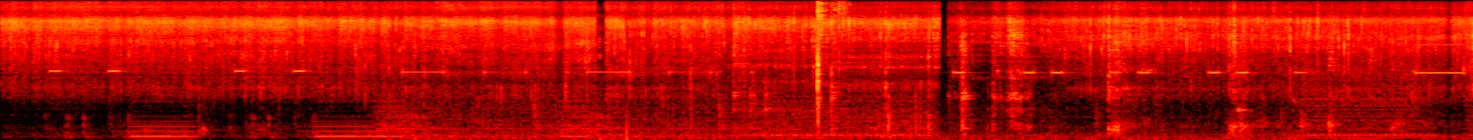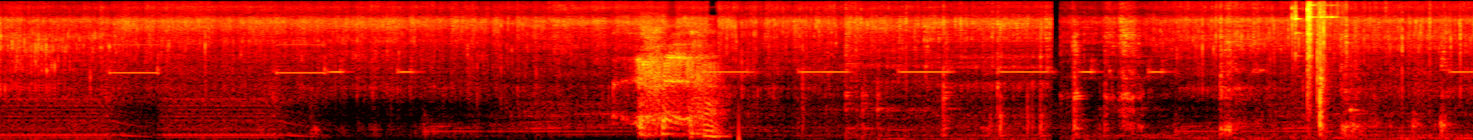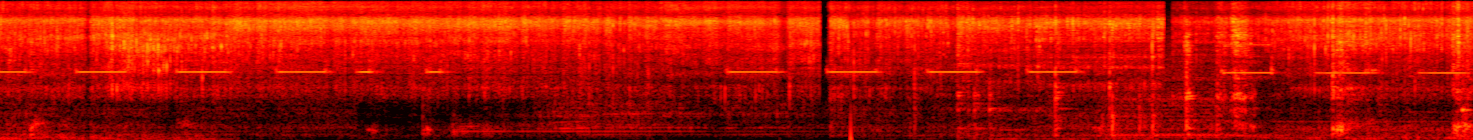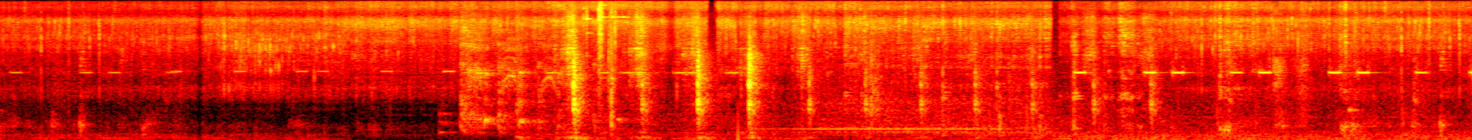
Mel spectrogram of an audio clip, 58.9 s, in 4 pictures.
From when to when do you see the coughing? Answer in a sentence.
The coughing can be heard from 20.9 to 22.1 s and from 48.5 to 50.5 s.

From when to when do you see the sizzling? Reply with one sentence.
You can hear the sizzling from 0.0 to 58.8 s.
